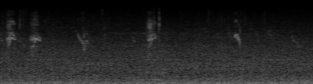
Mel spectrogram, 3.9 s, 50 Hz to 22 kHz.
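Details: Sparrows gathering at a feeder on a post at a Tenmangu shrine, 24 June 2023: five short, high chirps spread unevenly over four seconds, two close together at the start, over a low steady background hum.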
